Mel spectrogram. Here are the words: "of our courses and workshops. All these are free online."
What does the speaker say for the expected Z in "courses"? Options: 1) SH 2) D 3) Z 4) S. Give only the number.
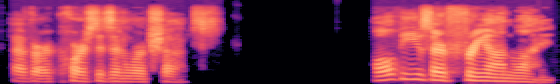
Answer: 3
